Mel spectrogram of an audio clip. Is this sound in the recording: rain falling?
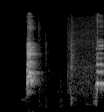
no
